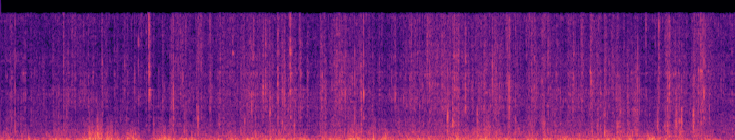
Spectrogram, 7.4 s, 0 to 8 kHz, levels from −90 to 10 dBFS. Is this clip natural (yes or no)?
yes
